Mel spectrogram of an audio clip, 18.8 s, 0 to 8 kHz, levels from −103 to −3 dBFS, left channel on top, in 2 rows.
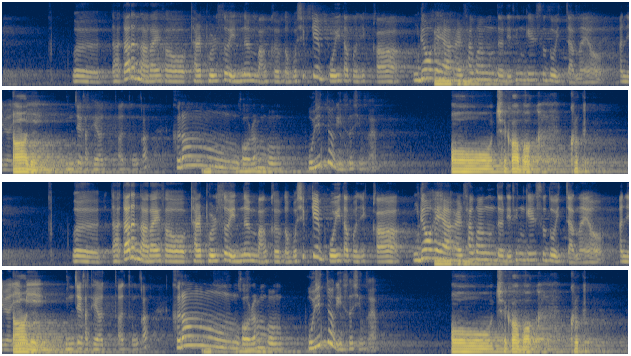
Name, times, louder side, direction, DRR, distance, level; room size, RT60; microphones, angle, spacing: voice 1, 1.1-10.1 10.3-11.6 12.0-13.6 14.0-15.1, right 4 dB, 75° right, 13 dB, 0.7 m, -32 dB
voice 2, 6.5-7.0 9.6-10.2 13.0-13.1 16.1-18.2, left 1 dB, 15° left, 9 dB, 1.0 m, -23 dB
24.0 x 23.0 x 9.6 m, 2.9 s
head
